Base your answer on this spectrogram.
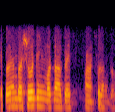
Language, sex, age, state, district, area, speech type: Tamil, male, 18-30, Tamil Nadu, Viluppuram, urban, conversation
